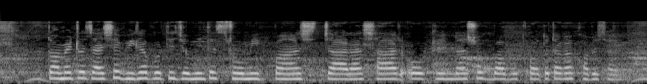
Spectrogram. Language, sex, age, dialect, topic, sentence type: Bengali, female, 18-24, Rajbangshi, agriculture, question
